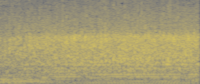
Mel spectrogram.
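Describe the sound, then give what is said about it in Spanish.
Audience applause at a Michelin star gala in Murcia as a dining room award is presented, steady and dense clapping from many hands that continues evenly at a moderate level throughout. “que se anote el aplauso”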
